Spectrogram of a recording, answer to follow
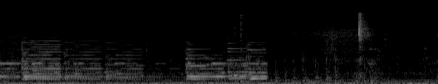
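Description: Quiet instrumental outro music without a beat: a few soft, sustained melodic notes that stop about two and a half seconds in, followed by a single faint click near the end.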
